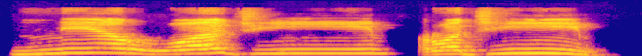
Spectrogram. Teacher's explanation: رجیم میں را کو موٹا کریں گے. کیوں؟ را کے اوپر زبر آ رہا ہے.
